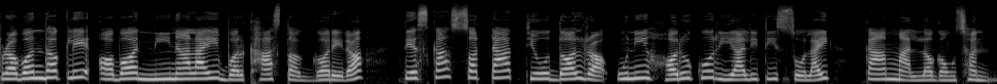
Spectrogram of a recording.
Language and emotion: Nepali, neutral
